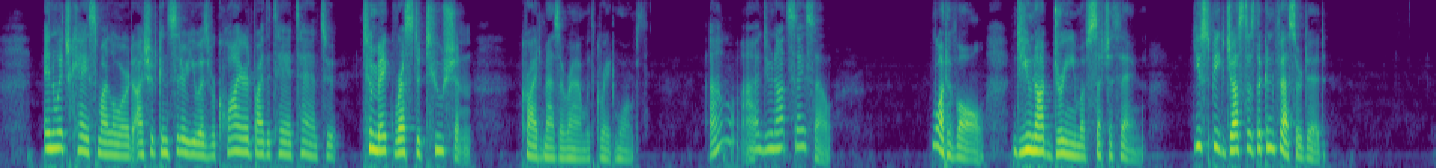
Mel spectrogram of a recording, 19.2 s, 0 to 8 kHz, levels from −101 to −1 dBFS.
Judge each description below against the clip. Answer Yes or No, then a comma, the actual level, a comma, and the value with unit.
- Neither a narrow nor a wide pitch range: No, wide, 7.0 semitones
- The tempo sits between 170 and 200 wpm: No, average, 145 wpm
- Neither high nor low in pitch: Yes, medium, 180 Hz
